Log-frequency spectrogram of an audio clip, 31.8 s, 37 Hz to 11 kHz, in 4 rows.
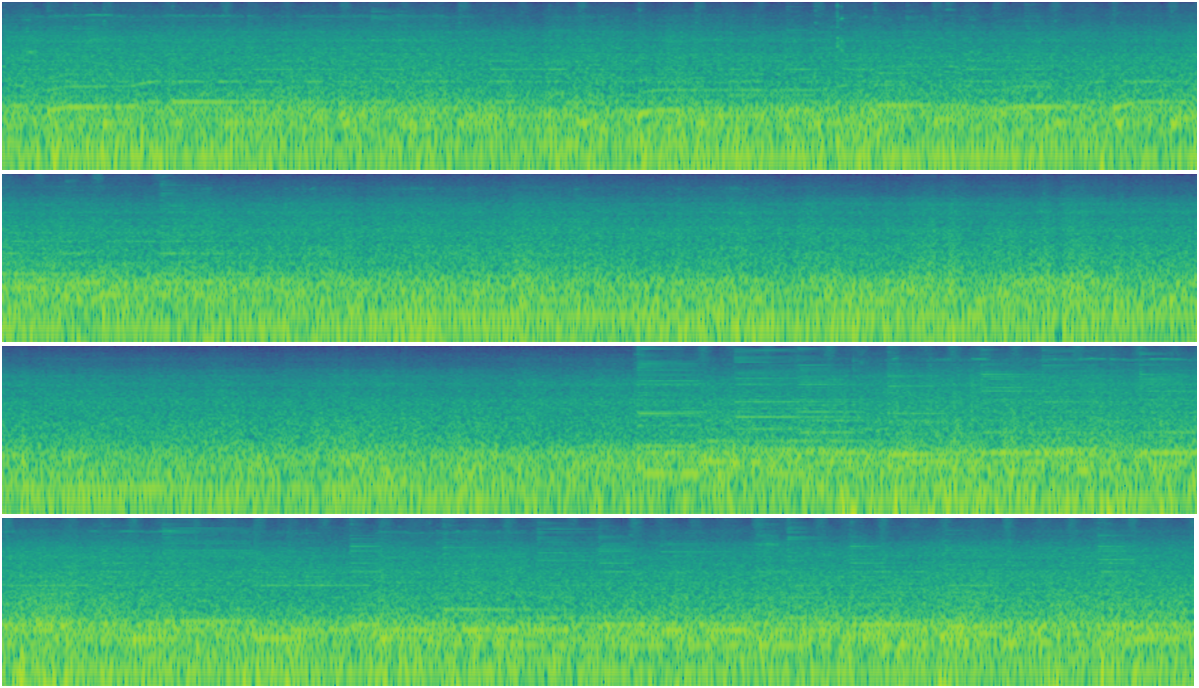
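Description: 2017 Triumph Street Scrambler's 900 cc parallel-twin engine and wind noise on a helmet microphone at steady cruising speed, with music playing over it.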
